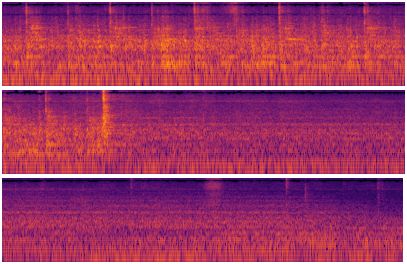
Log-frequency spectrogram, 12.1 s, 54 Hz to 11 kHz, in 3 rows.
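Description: Globe 3850 commercial meat slicer running in automatic mode: the carriage drive works back and forth with a knock at each stroke, about two a second, over a steady motor hum. About five seconds in the carriage stops with one louder clunk, and the motor keeps humming more quietly.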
